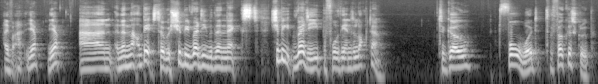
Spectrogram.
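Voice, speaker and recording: A man's voice: a little high, lively intonation, moderate pace, a little mellow. Chatty man with a light Welsh accent. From Wales. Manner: rambling, jokey, self-interrupting. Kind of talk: casual live Q&A chat.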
